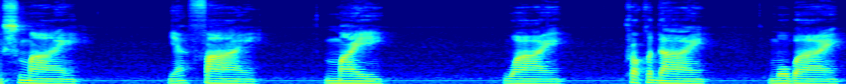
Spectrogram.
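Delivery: smile, file as 'smy, fi', endings cut; dropped final L. Retold or imitated. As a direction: crocodile and mobile ending on a bare 'eye'. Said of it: "I hear people saying".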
